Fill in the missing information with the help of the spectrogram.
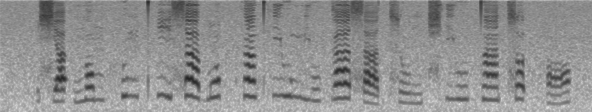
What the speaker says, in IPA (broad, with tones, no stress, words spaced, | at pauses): ɕa˨ʔ n̪ɔ˧m hu˦mt̪ʰi˥˧sa˥˧ bɔ̃˦p̚ kã˦t̪ʰju˦ mju˧ɡa˦sa˨˩ t͡su˨˩ŋt͡ɕʰju˦ t̪ã˦t͡sɔ˦t̚hɔ̃˨˦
